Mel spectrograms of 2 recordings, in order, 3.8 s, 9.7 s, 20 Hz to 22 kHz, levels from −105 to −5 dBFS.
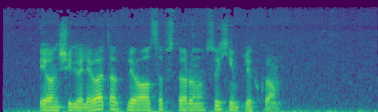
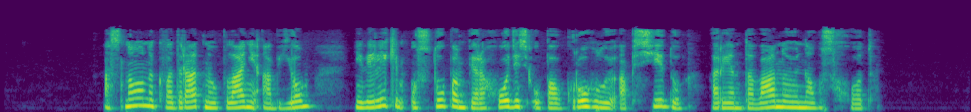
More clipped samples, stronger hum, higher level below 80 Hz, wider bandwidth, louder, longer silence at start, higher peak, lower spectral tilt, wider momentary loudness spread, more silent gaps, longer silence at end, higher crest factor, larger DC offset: neither; neither; first, -42 dBFS vs -58 dBFS; first, 16.5 kHz vs 8 kHz; second, -25 LUFS vs -19 LUFS; second, 0.15 s vs 1.05 s; second, -8 dBFS vs -2 dBFS; about the same, -5.5 dB/octave vs -5.5 dB/octave; about the same, 8 LU vs 10 LU; neither; second, 0 s vs 1 s; about the same, 18 dB vs 18 dB; neither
